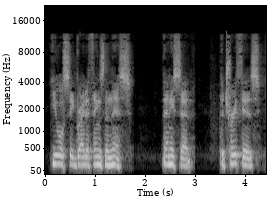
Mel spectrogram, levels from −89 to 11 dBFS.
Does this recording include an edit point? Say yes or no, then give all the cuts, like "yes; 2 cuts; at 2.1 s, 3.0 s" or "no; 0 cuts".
no; 0 cuts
